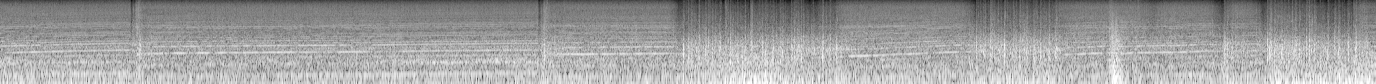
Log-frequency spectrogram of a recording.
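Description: A racing car engine roars at high revs, climbing in pitch and dropping briefly with each gear change.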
